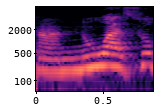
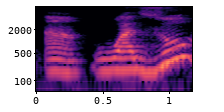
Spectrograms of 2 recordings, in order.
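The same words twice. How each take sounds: First: The n of un links into oiseau. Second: The n of un is not carried onto oiseau. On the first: The speaker calls it right. "je devrais faire la liaison" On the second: The speaker calls it wrong. "Je ne le dis pas exprès pour que vous écriviez correctement oiseau"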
